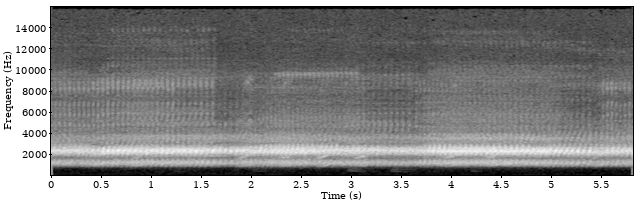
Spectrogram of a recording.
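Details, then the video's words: Gray tree frogs in full chorus, Northwest Wisconsin, early June 2022, on a stereo condenser pair; dense overlapping trills form a steady two-toned buzz that grows louder in the second half. "Gray Tree Frog Calls"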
